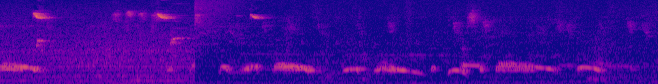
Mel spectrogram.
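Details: Spotted dove kept as a lure, cooing to draw in wild doves: brief high chirps and a hum, then a series of soft, even, low coos ending with a slightly rising note.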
